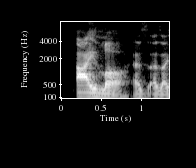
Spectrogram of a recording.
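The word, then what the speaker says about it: Islay: it's down there and isla is well it's pronounced i lo as as i said um a lot of people will say i is lay that's how you pronounce it it's isla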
